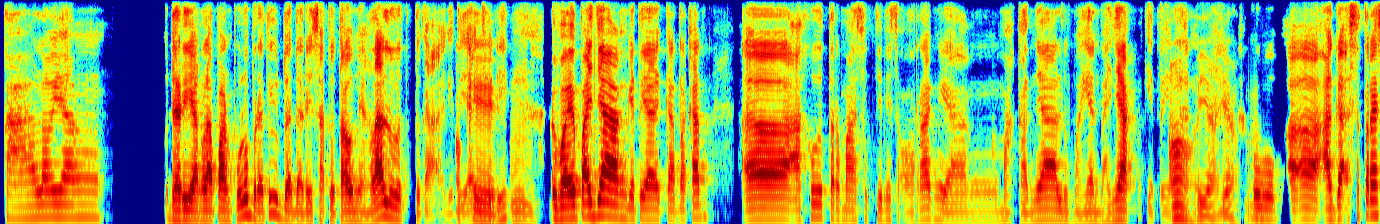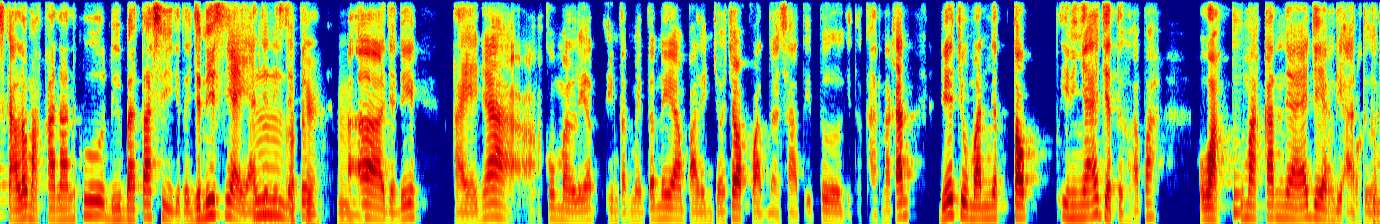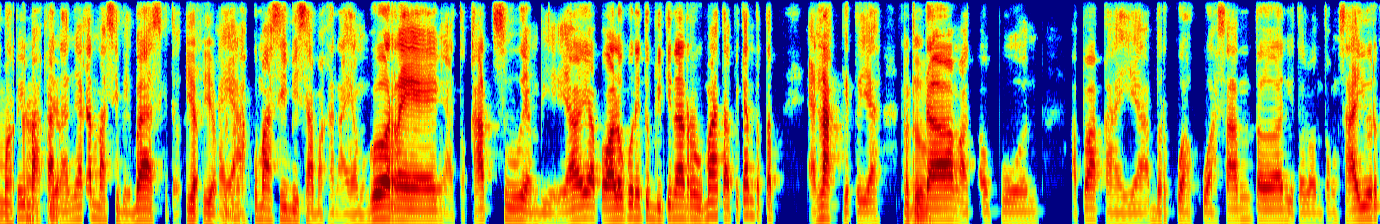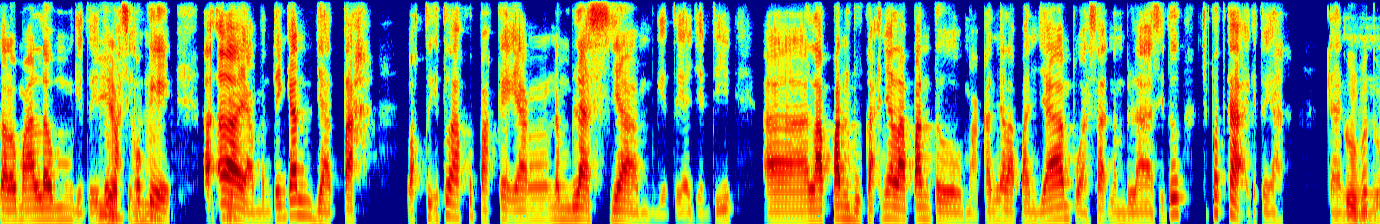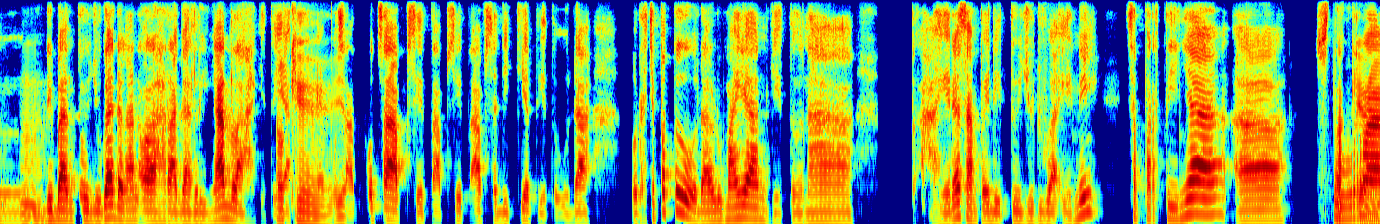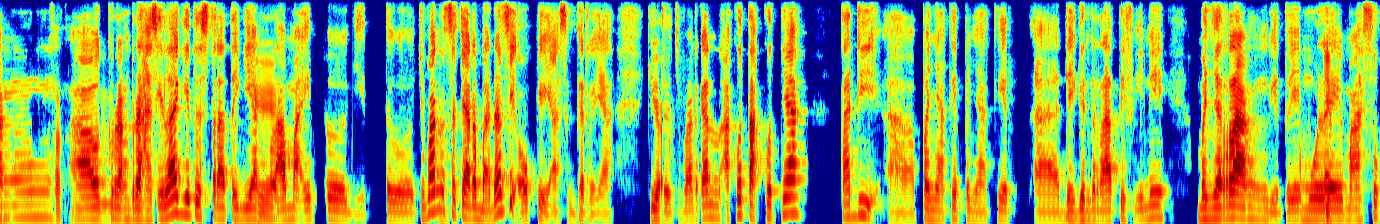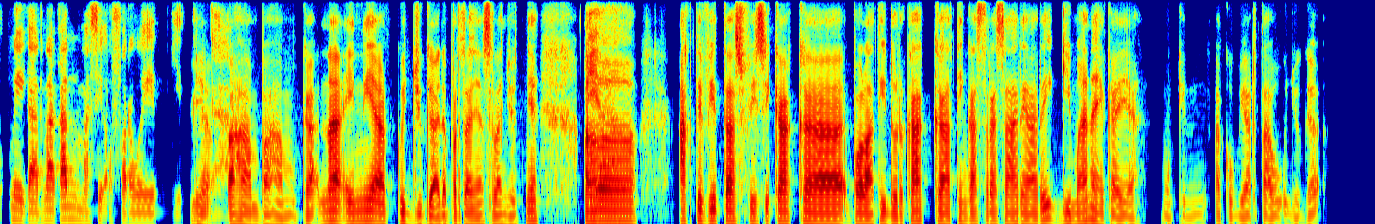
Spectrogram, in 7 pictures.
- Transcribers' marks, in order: in English: "push up-push up sit up-sit up"; in English: "Stuck"; in English: "stuck"; in English: "overweight"
- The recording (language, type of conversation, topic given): Indonesian, advice, Mengapa berat badan saya tidak turun meski sudah berdiet?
